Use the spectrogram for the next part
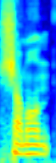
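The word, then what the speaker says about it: xamón: So when, if ever, you're in Galicia and you see an X, so we have Chamón instead of Jamón, the X is generally pronounced like a sh in English.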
